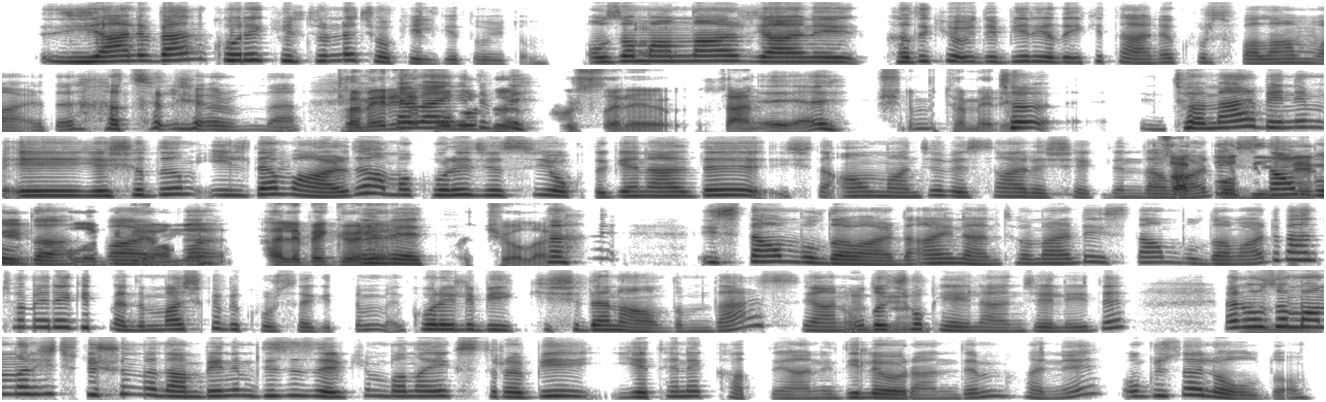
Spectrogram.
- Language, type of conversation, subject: Turkish, podcast, Bir diziyi bir gecede bitirdikten sonra kendini nasıl hissettin?
- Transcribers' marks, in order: laughing while speaking: "hatırlıyorum da"; other background noise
